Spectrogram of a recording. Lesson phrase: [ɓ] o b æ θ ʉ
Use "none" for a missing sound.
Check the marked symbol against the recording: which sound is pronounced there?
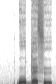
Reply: ɓ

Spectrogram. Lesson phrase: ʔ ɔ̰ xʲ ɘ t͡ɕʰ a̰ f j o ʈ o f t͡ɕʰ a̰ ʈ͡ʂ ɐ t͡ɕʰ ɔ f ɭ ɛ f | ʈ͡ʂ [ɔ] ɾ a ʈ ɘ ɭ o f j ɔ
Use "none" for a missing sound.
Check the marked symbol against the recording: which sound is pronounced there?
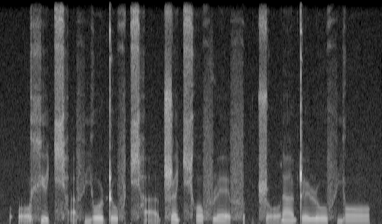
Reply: ɔ̰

